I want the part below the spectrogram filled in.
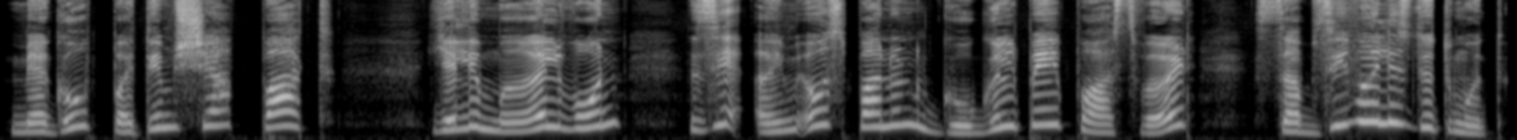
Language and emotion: Kashmiri, surprised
